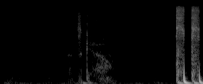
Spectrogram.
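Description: ASMR-style beatboxing: a soft, breathy, whisper-like mouth sound, then near the end a sudden fast roll of bass-heavy beats, about ten a second.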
